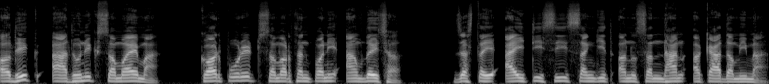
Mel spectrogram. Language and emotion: Nepali, neutral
